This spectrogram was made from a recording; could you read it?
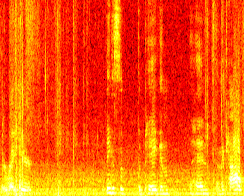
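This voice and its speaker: A woman's voice: medium pitch, flat delivery, a little slow. A young woman reading aloud in a casual, chatty way, breaking off into giggly asides. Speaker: amateur vlogger reading childhood books aloud. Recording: distant mic with clear background noise.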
